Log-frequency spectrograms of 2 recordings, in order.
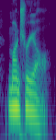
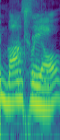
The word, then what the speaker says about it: Montreal: okay of course i'm when i'm pronouncing montreal i i'm probably over enunciating the words or the i would for me i would just well it depends on where you are i mean uh for me i would say montreal right or like but you can say montreal too i'll say quebec but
